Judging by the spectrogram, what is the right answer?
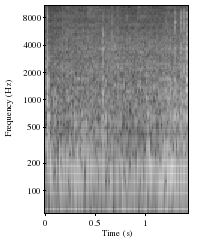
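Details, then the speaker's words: LG WF-T7070CP top-load washer running with water before repair: heavy clunks about every half second over the drone, traced to the clutch assembly, which has to be removed by disassembly. "Kung napapansin natin yung ingay, ayan o, kumakalampak."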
